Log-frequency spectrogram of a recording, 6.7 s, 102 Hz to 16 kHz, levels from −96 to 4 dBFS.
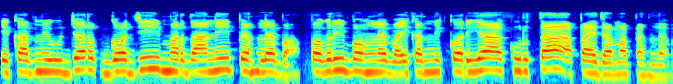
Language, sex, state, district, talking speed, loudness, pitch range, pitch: Bhojpuri, female, Bihar, Muzaffarpur, 160 wpm, -15 LUFS, 210-235 Hz, 220 Hz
